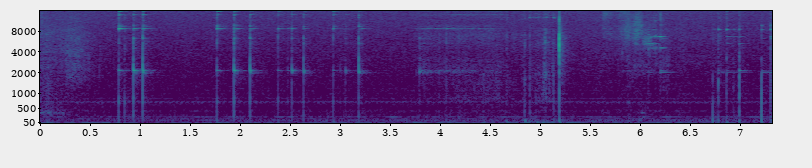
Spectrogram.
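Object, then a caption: Ceramic coffee mug. Long fingernails tap a hollow, empty cream matte ceramic coffee mug with a black rim and an engraved "Love is Magical" design. Thirteen sharp, bright clinks ring out in short clusters and die away almost instantly, over a low background hum.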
